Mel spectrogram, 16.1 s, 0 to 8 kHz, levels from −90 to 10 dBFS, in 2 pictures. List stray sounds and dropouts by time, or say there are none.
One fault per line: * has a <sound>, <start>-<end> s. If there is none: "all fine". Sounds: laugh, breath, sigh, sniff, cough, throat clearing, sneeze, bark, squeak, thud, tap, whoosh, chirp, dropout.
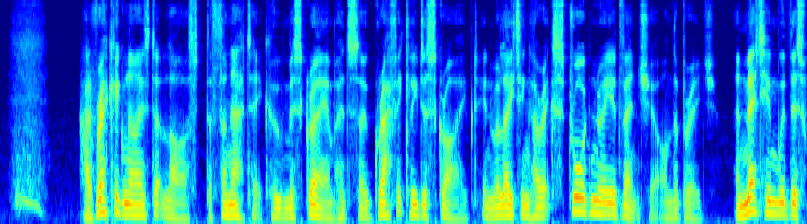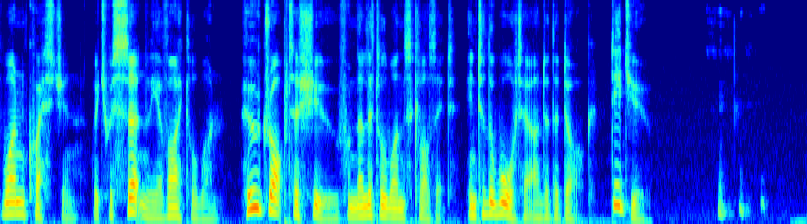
* has a sniff, 0.1-0.5 s
* has a laugh, 15.1-15.8 s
